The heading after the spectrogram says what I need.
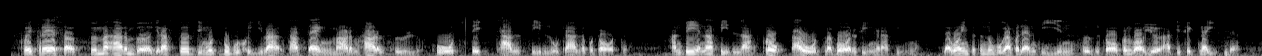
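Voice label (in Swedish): Kroppa Värmland, svenska sagor dialekter; Folkminnen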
